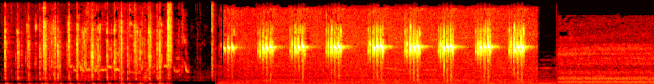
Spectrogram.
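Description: Rapid typing on a laptop keyboard, a quick run of key clicks. After a short break comes a steady low hum with nine high, evenly spaced chirps over it, about two or three a second, which stop shortly before the end.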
